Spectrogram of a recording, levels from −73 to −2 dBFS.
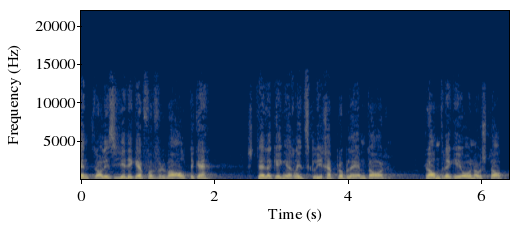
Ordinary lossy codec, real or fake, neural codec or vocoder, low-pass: MP3, 64 kbps; real; none; 14.4 kHz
